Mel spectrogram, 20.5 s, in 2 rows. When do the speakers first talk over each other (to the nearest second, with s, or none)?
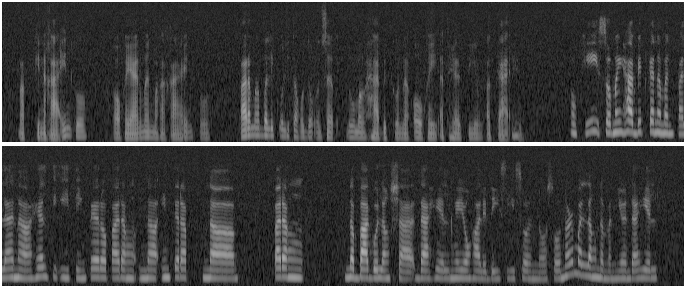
none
